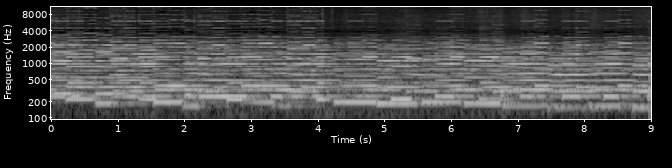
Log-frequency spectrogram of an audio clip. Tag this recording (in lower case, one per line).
hammond organ
organ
